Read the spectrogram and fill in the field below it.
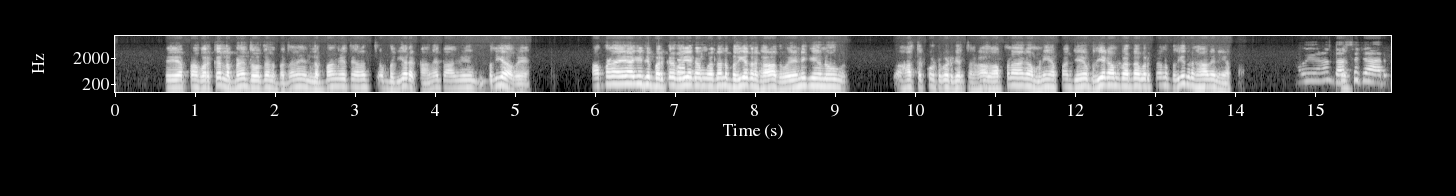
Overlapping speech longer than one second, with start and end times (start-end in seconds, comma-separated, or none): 6.4-7.9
